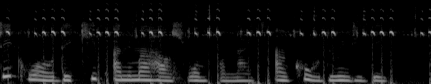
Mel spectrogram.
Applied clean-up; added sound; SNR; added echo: none; Cricket; -3 dB; none.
